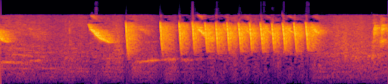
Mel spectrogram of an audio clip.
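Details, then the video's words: Bar-winged prinia (ciblek) in lively song: sharp descending whistle, then a rapid series of about fifteen clipped, buzzy high notes repeated several times per second, ending abruptly. "Kicau Burung Ciblek Gacor"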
